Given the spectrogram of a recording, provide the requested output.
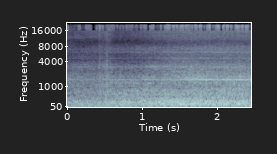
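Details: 2008 Mercedes-Benz CL500 (W216) after installing a used climate control unit: even idle with faint accessory whine and no fan roar; engine cooling fan no longer stuck on high, heat and blower restored.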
